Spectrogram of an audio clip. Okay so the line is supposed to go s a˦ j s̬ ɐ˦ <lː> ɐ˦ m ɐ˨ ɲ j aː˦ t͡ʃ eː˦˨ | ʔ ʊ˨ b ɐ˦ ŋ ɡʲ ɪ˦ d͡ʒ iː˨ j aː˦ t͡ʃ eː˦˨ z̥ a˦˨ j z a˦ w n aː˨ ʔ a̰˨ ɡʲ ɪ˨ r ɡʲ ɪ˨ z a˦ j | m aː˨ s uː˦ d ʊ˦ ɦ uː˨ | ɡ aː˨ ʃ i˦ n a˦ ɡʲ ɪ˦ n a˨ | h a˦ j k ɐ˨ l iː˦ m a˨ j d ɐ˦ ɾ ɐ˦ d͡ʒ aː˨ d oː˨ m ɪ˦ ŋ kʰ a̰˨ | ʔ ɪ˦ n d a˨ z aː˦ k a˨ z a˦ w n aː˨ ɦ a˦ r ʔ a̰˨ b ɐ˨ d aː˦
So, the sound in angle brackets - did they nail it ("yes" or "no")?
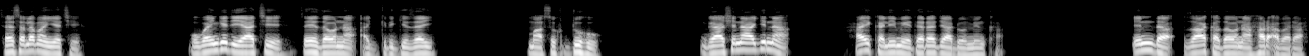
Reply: no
